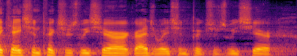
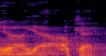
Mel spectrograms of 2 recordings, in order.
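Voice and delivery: soft, mumbled giving in; reluctant mumble; 6 semitones higher, 14 dB quieter than usual. Acted. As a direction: mumble the concession. Husband reluctantly gives in.

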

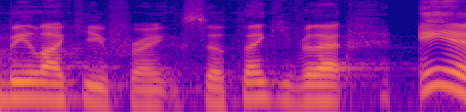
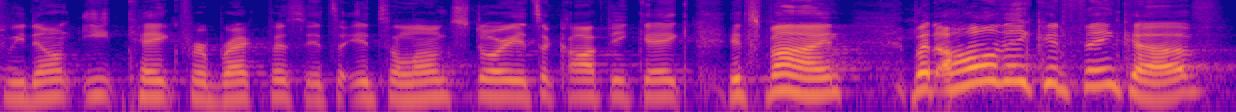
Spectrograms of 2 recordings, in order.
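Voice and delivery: ordinary talk, nothing marked

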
